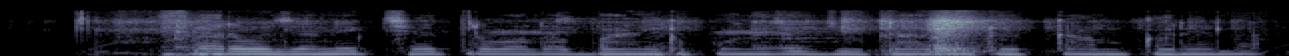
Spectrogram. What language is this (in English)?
Bhojpuri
